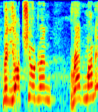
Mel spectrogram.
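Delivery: high, ringing pulpit voice; climbing sermon cadence, driving each phrase; full-force preaching. Acted. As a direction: preach it hard to the congregation. Preaching continues after reply.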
